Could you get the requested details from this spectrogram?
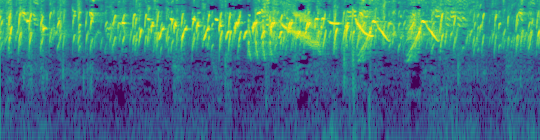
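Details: Goldfinch warbling during training, a busy, high twitter of rapid notes interspersed with sweet rising and falling whistled slurs, continuing without a break.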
